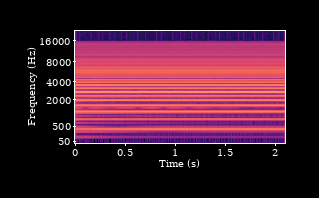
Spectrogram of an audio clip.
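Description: Electronic (MIDI) playback of a tenor sax tutorial melody: one long, steady held note, written A5 for tenor sax, over a low sustained Eb bass note of an Eb major chord. The tone does not waver or decay.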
